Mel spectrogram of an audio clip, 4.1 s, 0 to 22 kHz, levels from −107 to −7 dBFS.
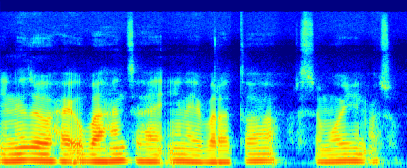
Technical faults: none

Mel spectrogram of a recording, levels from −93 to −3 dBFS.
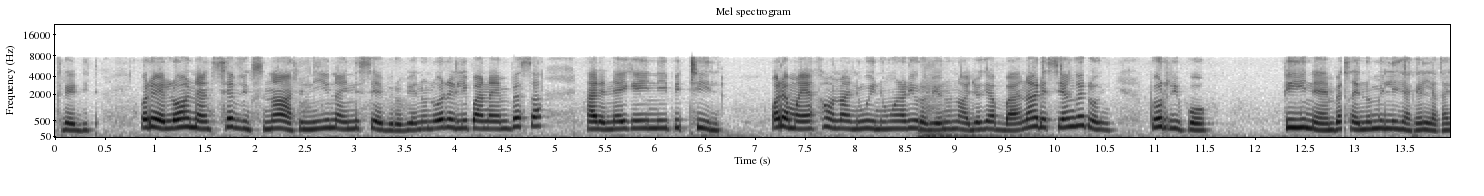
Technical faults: packet loss on an ADPCM call

